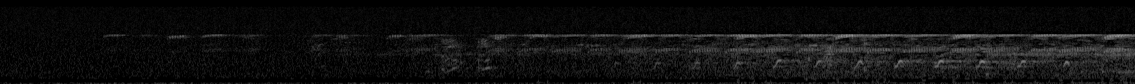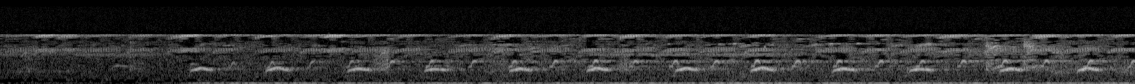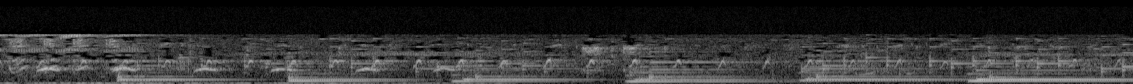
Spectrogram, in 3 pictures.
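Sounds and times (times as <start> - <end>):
frogs calling: 1.0 - 34.0
lower repeating frog call: 9.6 - 32.2.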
